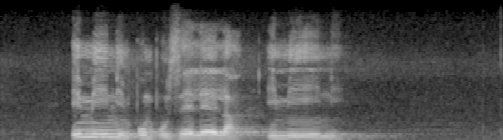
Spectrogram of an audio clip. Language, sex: Xhosa, male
